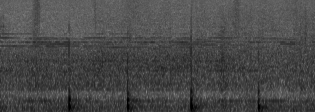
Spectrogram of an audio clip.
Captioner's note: footsteps approaching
